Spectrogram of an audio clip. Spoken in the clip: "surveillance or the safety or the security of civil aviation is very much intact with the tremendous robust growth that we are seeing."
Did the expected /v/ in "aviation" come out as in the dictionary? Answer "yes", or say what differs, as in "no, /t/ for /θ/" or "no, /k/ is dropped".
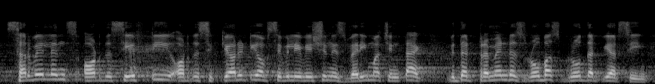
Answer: no, /v/ is dropped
